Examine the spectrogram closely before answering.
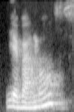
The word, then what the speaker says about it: Llevamos: Llevamos. Llevamos. Llevamos. We have to make sure we Llevamos. pronounce that with a ye.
